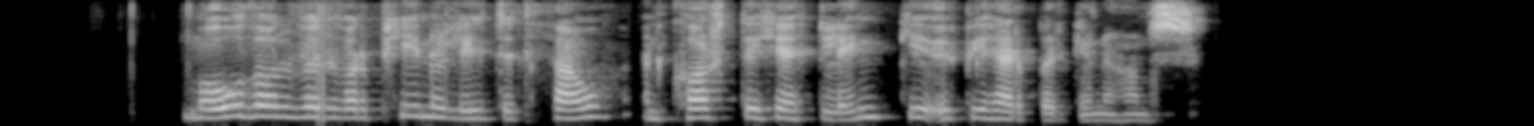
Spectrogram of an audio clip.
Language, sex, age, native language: Icelandic, female, 50-59, Icelandic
